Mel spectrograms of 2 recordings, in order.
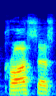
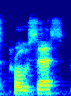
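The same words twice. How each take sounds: First: "process" with an open ah, "PRAH-sess"; American process. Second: "process" with a long O, "PROH-sess"; Canadian process. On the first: Showing the audible difference, "process" as "PRAH-sess". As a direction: say "process" with a short open first vowel. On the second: Showing the audible difference, "process" as "PROH-sess". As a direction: round the first vowel of "process" to oh. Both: Shown as a demonstration. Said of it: "I can hear the difference".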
